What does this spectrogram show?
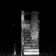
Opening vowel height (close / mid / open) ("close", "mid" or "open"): close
